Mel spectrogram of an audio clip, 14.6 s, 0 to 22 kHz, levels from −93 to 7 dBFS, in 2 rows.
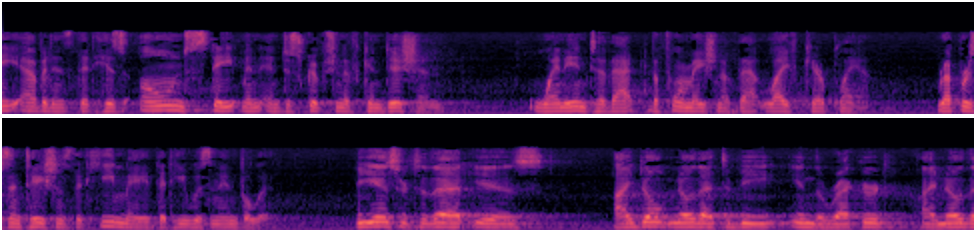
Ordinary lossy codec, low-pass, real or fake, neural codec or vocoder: MP3, 32 kbps; 7.2 kHz; real; none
